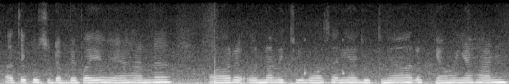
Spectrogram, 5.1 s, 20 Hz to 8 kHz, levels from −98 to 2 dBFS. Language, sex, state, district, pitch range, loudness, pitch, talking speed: Punjabi, male, Punjab, Fazilka, 205-220 Hz, -13 LUFS, 210 Hz, 190 wpm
